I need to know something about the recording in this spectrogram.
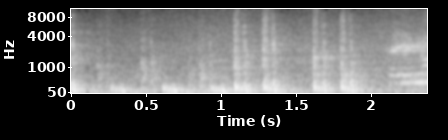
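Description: Ipu heke (Hawaiian double-gourd drum) played in a hula rhythm: deep thumps from the gourd struck down, alternating with sharp slaps of the hand, roughly three to four strokes a second.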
